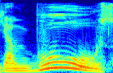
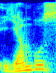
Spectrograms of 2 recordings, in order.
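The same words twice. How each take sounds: First: The stress is on the second syllable. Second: The stress is on the first syllable. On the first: "sondern Jambus ... die zweite Silbe betont wird" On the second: "nicht Jambus sagt"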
